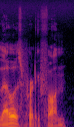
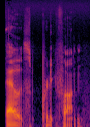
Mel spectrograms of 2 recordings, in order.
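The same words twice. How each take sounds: First: It is said in a plain, sincere tone. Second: It is said in a heavily sarcastic tone. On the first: The speaker really enjoyed it. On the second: The speaker did not really enjoy it.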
